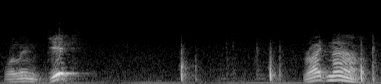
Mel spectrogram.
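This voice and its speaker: An actor playing a jealous, blustering young gunslinger with a husky voice in a 1950s radio western. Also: male voice, on the high side, expressive, extremely slow, background noise. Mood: threatening. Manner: blustering, challenging. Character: hot-headed, jealous young male gunslinger. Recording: tinny, band-limited old radio recording.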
